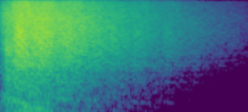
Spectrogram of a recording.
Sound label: wp vanish dist; Original TK Sounds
